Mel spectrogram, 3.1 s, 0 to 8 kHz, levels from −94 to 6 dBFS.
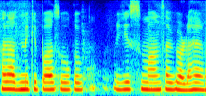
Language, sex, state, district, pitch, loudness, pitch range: Hindi, female, Bihar, Patna, 220 Hz, -13 LUFS, 215-225 Hz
